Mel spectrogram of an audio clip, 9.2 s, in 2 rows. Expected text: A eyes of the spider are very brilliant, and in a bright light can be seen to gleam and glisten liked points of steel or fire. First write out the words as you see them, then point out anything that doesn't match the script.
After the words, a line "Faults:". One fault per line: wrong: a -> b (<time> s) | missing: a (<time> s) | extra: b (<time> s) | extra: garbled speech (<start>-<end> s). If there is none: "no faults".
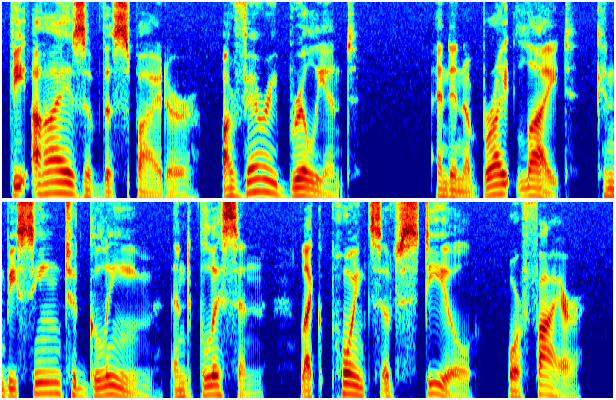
The eyes of the spider are very brilliant, and in a bright light can be seen to gleam and glisten like points of steel or fire.
Faults:
wrong: A -> The (0.1 s)
wrong: liked -> like (6.8 s)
